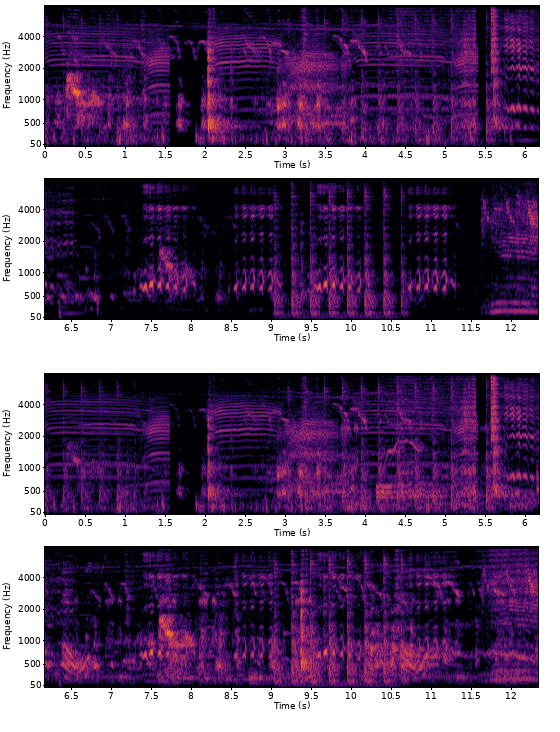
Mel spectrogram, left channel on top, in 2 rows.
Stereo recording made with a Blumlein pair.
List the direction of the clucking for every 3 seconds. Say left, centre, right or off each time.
left, centre, right, right.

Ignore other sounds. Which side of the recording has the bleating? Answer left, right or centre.
centre.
